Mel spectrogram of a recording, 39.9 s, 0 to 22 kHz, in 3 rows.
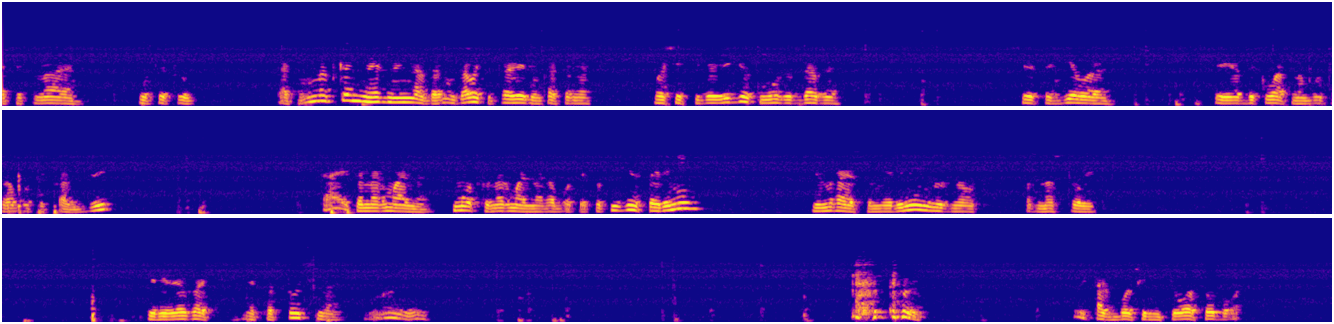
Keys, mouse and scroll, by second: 0.1 middle click, 1.6-2.8 middle drag, 3.7-4.3 middle drag, 5.2 click, 6.6 click, 7.9 middle click, 9.1 click, 11.2 click, 11.7-12.6 middle drag, 13.6 g, 15.2-16.1 middle drag, 29.2 shift+middle drag, 29.8-31.4 middle drag, 32.2-33.2 shift+middle drag, 33.6-34.2 middle drag, 36.8-39.9 middle drag.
